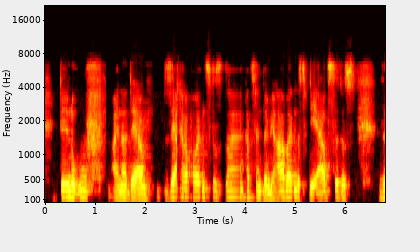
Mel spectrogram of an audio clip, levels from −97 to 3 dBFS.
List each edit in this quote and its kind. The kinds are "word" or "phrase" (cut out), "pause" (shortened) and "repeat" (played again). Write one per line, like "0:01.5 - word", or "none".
0:01.2 - pause
0:02.6 - word
0:04.4 - word
0:05.3 - word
